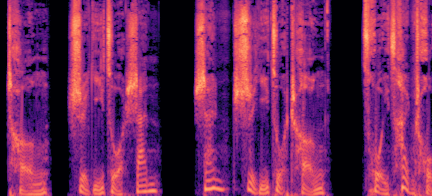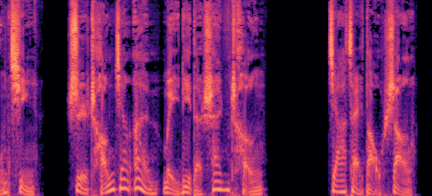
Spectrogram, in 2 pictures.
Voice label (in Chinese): 男 项目解说 解说; 广阳岛危岩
